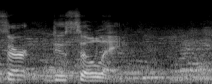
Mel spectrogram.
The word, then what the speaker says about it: Cirque du Soleil: a show that you don't know how to pronounce mommy I can say it sir du Soleil there you go anyways it was good it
